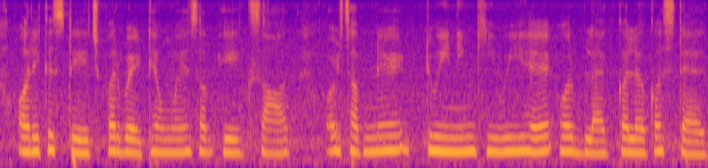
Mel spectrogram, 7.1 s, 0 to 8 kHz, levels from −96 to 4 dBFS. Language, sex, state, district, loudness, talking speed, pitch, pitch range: Hindi, female, Bihar, Samastipur, -23 LUFS, 175 wpm, 205 Hz, 195-215 Hz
